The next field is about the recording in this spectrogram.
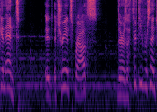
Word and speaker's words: treant: Did you say tree ant? – Yeah, tree ant. It's spelled T-R-E-A-N-T.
